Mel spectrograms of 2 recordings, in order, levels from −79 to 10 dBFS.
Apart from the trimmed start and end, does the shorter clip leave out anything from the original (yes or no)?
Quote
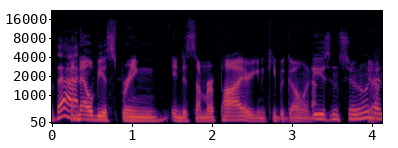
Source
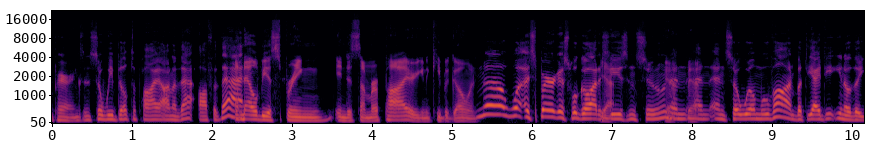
yes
